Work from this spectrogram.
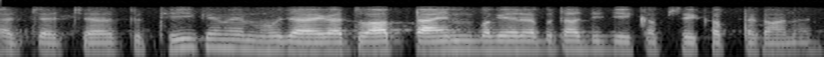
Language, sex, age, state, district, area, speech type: Hindi, male, 18-30, Madhya Pradesh, Hoshangabad, urban, conversation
